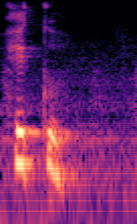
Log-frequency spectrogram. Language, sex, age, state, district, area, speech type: Sindhi, female, 45-60, Maharashtra, Mumbai Suburban, urban, read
